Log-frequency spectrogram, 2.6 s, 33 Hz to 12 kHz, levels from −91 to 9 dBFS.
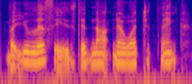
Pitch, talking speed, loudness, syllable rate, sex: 150 Hz, 190 wpm, -19 LUFS, 4.4 syllables/s, female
